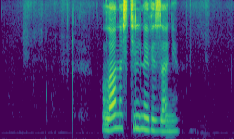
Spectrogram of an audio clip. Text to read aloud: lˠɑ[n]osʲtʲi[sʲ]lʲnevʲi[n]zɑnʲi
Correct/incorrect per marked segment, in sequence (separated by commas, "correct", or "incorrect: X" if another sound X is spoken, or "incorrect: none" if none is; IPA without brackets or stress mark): correct, incorrect: none, incorrect: none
